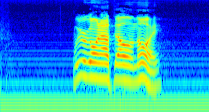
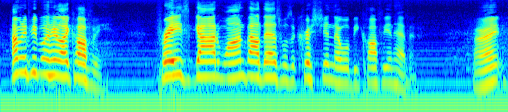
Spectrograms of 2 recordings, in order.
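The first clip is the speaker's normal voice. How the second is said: ordinary talk, nothing marked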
